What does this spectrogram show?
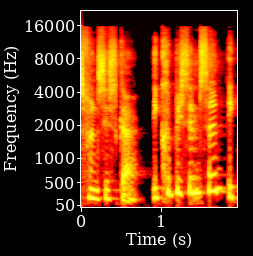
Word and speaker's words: Francisca: Francisca.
